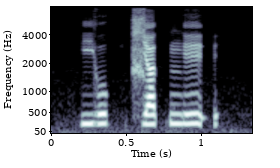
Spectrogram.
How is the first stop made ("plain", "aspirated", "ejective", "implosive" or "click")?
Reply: plain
